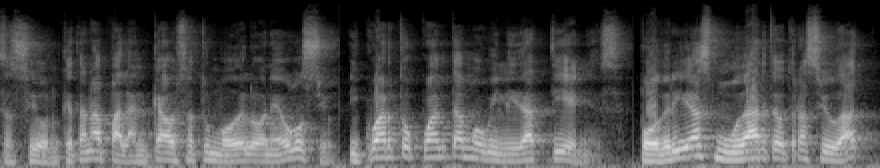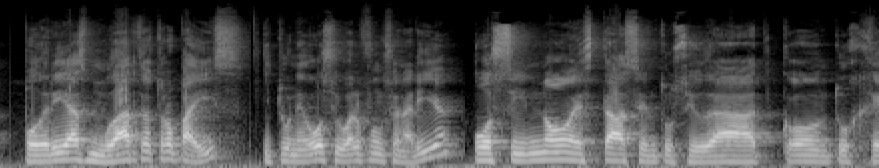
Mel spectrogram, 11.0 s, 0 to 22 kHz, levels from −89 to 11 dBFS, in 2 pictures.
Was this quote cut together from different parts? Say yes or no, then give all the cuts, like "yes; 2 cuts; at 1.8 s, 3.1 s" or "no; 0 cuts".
no; 0 cuts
